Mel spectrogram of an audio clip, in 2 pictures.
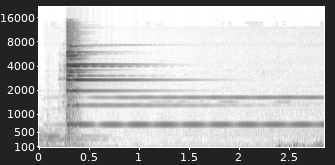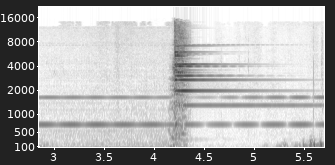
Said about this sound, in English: The bell tolled Sunday for the victims, families, and survivors of 514-22.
